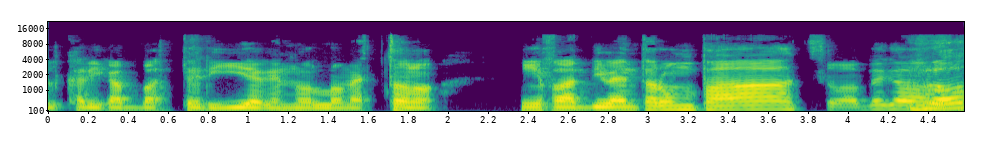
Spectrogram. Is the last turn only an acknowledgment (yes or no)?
yes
